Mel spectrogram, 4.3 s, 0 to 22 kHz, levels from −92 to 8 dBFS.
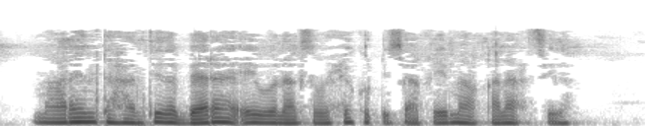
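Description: Transcoding between lossy codecs is the likely cause of what runs through this speech clip from start to finish: the sound seems to have been coded at a low MP3 rate, around 33 kbit/s, and then re-encoded as AAC-LC at about 48 kbit/s. Nothing survives above 8.4 kHz, so the top end sounds dull. The second codec spends bits re-coding the first one's artefacts, then adds its own, and both layers of artefact are heard together.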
